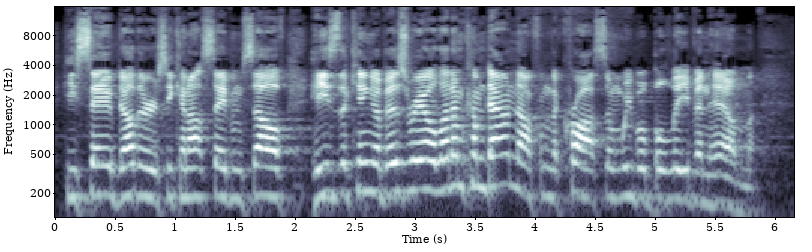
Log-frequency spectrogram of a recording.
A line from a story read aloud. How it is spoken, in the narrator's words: the chief priests also, along with the scribes and elders, were mocking him, saying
